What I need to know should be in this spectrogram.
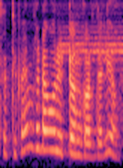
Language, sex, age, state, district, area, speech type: Odia, female, 18-30, Odisha, Balasore, rural, spontaneous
